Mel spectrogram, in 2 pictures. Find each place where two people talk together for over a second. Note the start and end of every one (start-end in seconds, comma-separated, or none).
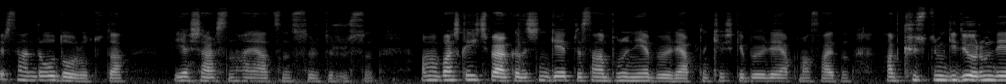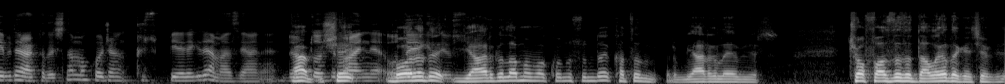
13.0-14.8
